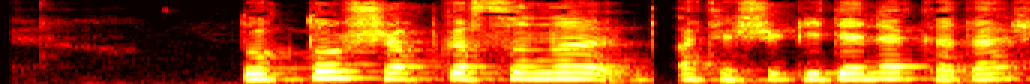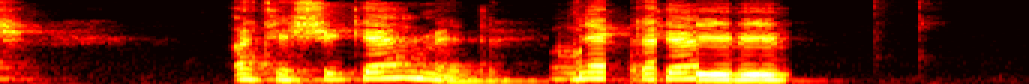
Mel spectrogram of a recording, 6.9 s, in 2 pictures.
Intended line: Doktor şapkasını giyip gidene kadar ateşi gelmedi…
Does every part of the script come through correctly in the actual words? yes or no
no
